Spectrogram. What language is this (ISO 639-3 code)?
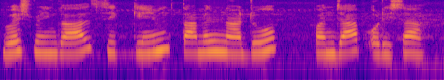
nep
